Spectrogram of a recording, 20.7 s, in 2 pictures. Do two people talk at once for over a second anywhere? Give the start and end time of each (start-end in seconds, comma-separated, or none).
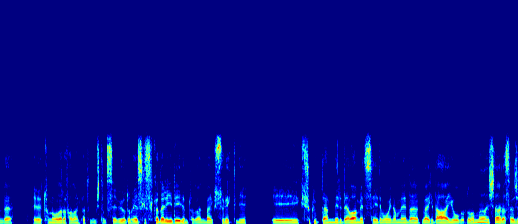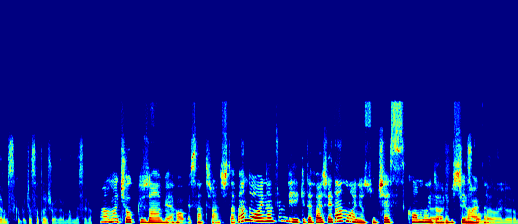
18.9-20.2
